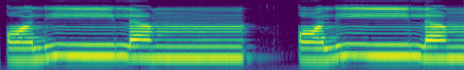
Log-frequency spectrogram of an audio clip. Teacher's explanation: ली, क़ौली, और लाम के ऊपर 2 ज़बर की तनवीन है, आगे मीम मुशद्दद है। लाम को मीम मुशद्दद से मिलाएंगे, और एक अलिफ की मिकदार गुन्ना होगा।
